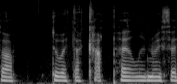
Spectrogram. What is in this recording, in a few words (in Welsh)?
"capel" Welsh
